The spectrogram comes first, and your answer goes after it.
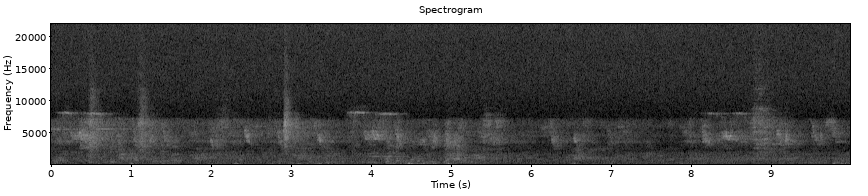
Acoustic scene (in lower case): residential area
